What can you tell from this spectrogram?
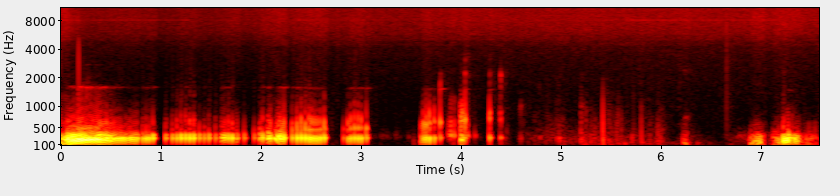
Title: Stomach rumbling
